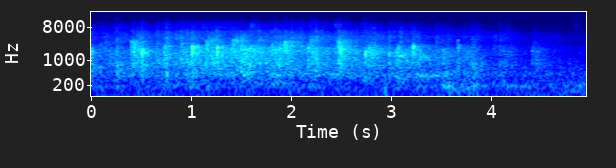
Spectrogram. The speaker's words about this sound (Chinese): 所以为今日能够在这里在这里作为一个属灵领袖的爸爸，请你为他们鼓掌。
